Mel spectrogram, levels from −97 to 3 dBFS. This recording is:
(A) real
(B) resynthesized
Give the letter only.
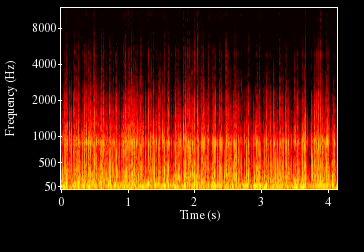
A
